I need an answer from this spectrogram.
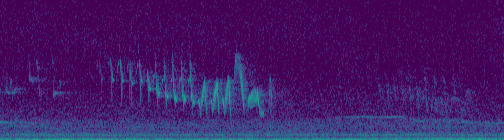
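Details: Swarm of bees giving a steady, low droning hum with a faint tonal band. Birds sing over it in the first half with rapid twittering trills, and a thin whistle comes later.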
